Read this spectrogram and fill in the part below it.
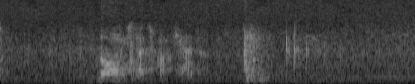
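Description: A second man answers in a calm voice.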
